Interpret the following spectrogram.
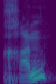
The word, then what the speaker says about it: Khan: À la base, ça se prononce Khan, mais encore une fois, parce qu'on veut pas paraître raciste, même si on n'a rien contre les racistes.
